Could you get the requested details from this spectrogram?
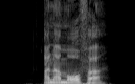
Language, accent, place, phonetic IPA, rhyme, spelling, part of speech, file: German, Germany, Berlin, [anaˈmɔʁfɐ], -ɔʁfɐ, anamorpher, adjective, De-anamorpher.ogg
- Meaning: inflection of anamorph: 1. strong/mixed nominative masculine singular 2. strong genitive/dative feminine singular 3. strong genitive plural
